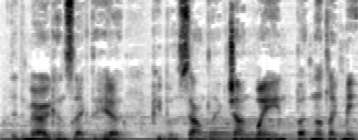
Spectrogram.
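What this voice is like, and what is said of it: Strong non-American accent. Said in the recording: “someone with an accent like me ... I talked different than everyone else”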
